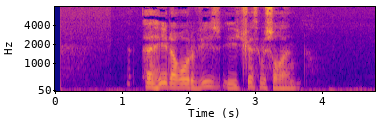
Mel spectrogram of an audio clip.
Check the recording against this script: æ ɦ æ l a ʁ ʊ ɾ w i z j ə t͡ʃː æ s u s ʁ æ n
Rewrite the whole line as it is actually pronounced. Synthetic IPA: æ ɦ i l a ʁ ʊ ɾ v i z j ə t͡ʃː æ θ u s ʁ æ n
